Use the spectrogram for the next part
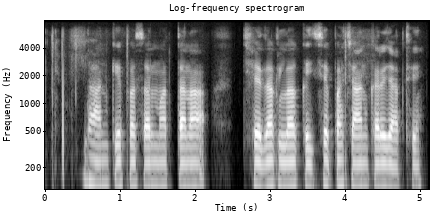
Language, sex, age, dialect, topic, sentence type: Chhattisgarhi, male, 18-24, Western/Budati/Khatahi, agriculture, question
